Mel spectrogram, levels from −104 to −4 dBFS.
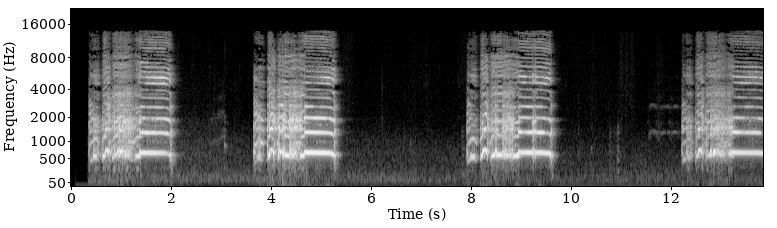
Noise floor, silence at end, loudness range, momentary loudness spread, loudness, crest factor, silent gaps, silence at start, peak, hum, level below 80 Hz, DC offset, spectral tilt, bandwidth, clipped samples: -71 dBFS; 0 s; 10 LU; 15 LU; -14 LUFS; 14 dB; none; 0.35 s; -2 dBFS; none; -70 dBFS; under 0.1%; 1.5 dB/octave; 14 kHz; under 0.1%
